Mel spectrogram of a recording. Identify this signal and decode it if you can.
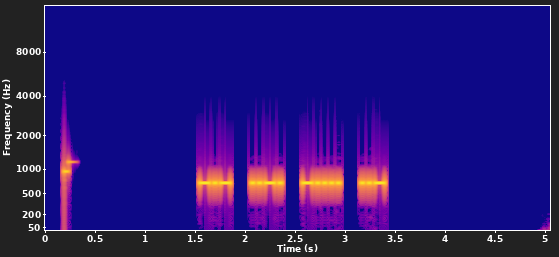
Morse code, heard as a keyed tone, about 34 wpm, spaced as for 25 wpm, 700 Hz. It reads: KF6U
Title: USA Call Signs - 4 Characters - 2x Character Spacing - 35wpm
